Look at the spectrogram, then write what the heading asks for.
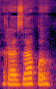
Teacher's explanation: رزق قاف کا قلقلہ، قاف ہیوی بھی ہے، 2 کاؤنٹس کا اسٹریچ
